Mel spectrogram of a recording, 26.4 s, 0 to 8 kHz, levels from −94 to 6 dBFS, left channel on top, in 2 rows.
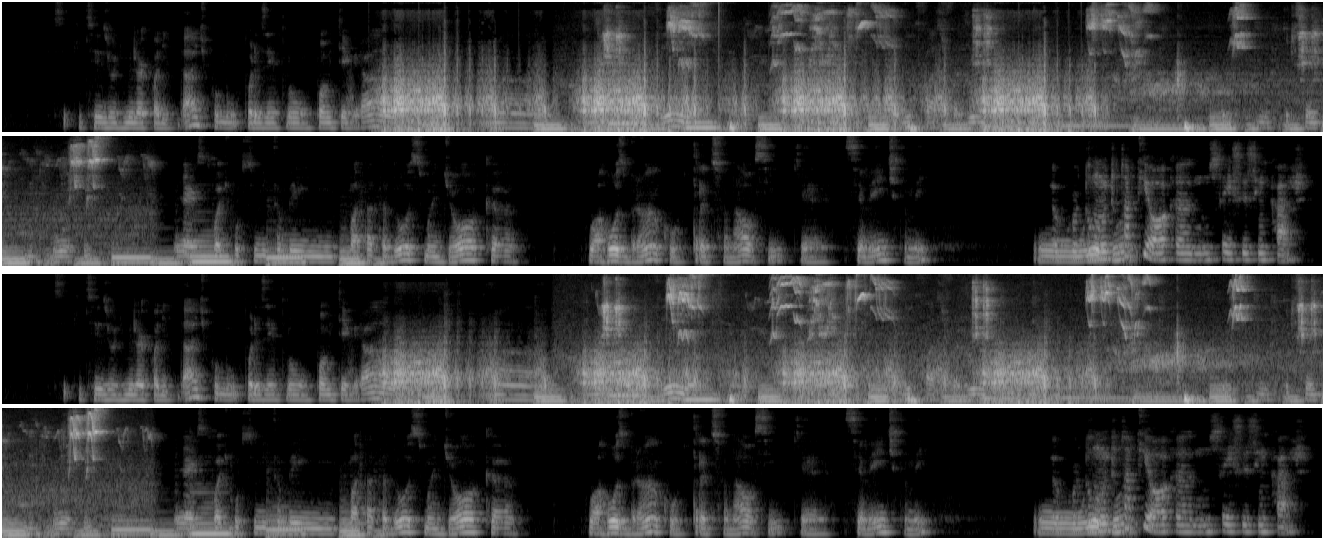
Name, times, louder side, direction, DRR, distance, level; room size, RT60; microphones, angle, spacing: voice 1, 0.8-4.0 4.8-7.6 8.1-10.0 10.3-11.1 11.4-11.6 12.2-14.1 14.9-18.3 19.1-22.5 23.5-24.4, equal, 5° right, 5 dB, 0.6 m, -41 dB
sound 1, 3.7-11.1, left 4 dB, 55° left, 0.7 m, -30 dB
sound 2, 4.2-4.7 4.9-5.0 5.3-5.8 6.0-7.2 7.5-8.0 8.3-9.1 9.4-12.5 12.8-15.6 15.8-16.2 16.6-17.0, left 1 dB, 35° right, 1.7 m, -38 dB
Bird vocalization bird call bird song, 5.5-14.7, right 5 dB, 85° right, 1.5 m, -34 dB
voice 2, 23.7-24.3 24.6-26.2, left 1 dB, 30° left, 3 dB, 1.8 m, -42 dB
7.9 x 3.6 x 4.8 m, 0.28 s
head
